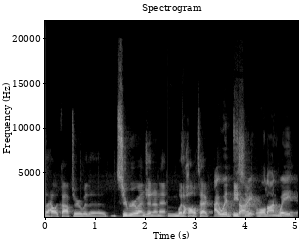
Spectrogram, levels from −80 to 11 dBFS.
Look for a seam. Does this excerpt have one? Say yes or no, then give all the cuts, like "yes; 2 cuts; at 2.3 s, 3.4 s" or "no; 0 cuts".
yes; 2 cuts; at 2.4 s, 3.3 s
